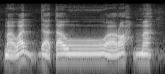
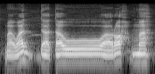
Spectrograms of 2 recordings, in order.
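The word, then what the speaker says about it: مَوَدَّةً وَرَحْمَةً: dalam kalimat mawadah warohmah Kenapa disebut bacaan Idgham Bighunnah karena ada tanwin atau Fathur Tain bertemu dengan huruf wawu maka suara tanwin masuk ke dalam huruf wawu jadi cara membacanya mawadda tahu warohmah Mawadah tahu warohmah kali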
